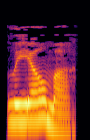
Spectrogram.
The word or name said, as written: leoma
